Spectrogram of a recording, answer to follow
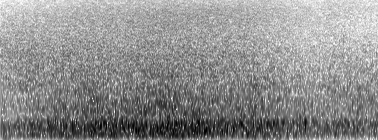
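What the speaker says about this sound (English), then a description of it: "the bow of the ship fell down hard into the water as we entered the bay" Sea waves and spray surge around a ship's bow as it enters a bay, a dense, steady roar of wash and wind-blown spray, loud and close, with no voices.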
